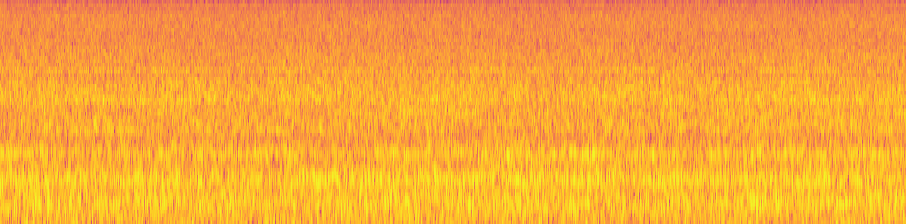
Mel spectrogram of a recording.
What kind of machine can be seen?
fan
